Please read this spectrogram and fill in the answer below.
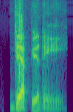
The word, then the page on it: deputy: American English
